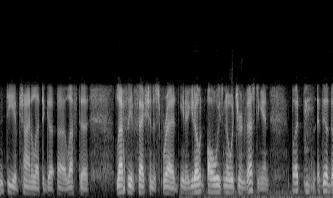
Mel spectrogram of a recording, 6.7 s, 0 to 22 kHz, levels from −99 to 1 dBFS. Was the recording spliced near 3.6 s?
yes; 1 cut; at 3.6 s

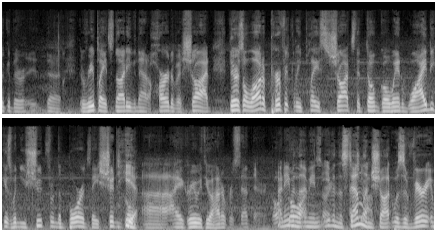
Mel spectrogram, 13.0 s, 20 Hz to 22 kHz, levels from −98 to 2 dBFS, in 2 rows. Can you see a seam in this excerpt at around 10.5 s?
no; 1 cut; at 8.5 s

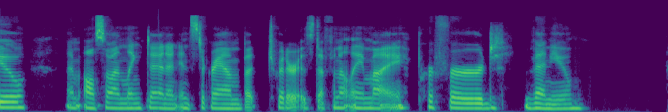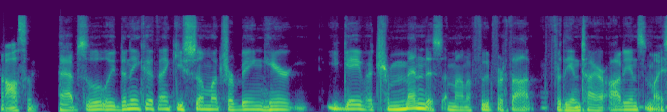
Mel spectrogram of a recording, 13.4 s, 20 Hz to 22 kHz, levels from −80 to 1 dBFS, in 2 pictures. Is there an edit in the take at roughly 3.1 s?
no; 1 cut; at 7.2 s

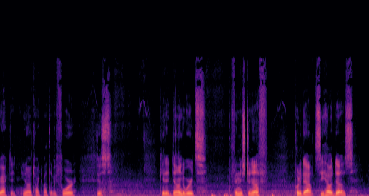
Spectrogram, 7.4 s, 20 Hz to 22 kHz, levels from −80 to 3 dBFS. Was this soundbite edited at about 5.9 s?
no; 1 cut; at 1.9 s

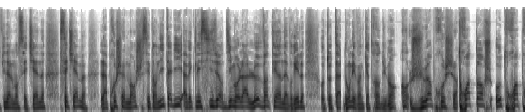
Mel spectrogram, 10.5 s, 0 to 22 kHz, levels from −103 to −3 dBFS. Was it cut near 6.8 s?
yes; 2 cuts; at 6.8 s, 9.1 s

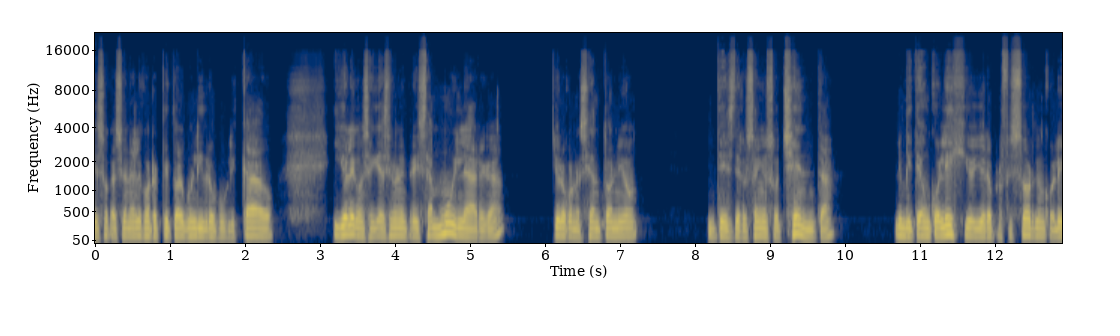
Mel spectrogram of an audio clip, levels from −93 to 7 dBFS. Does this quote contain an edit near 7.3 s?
no; 0 cuts

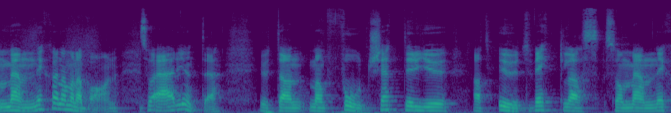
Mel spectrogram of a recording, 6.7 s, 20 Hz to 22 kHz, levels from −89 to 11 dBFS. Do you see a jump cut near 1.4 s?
yes; 1 cut; at 1.4 s

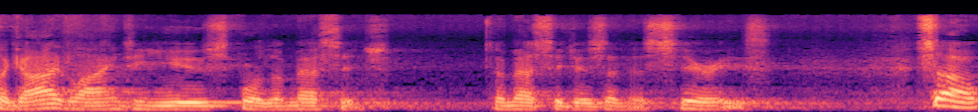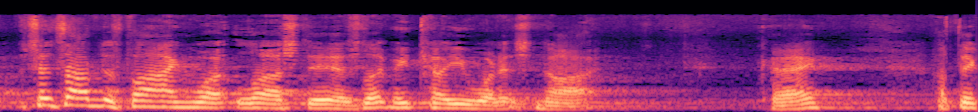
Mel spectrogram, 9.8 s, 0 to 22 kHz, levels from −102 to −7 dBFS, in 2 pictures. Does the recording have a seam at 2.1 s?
no; 0 cuts

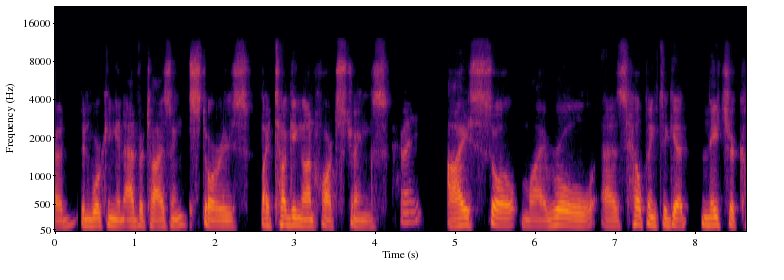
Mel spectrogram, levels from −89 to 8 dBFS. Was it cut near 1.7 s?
yes; 1 cut; at 1.7 s

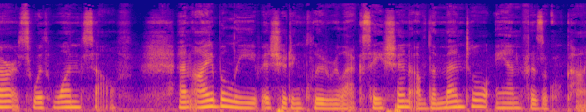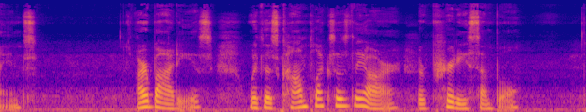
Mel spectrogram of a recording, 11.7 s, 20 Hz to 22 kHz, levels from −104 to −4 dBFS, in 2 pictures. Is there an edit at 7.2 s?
no; 1 cut; at 10.1 s

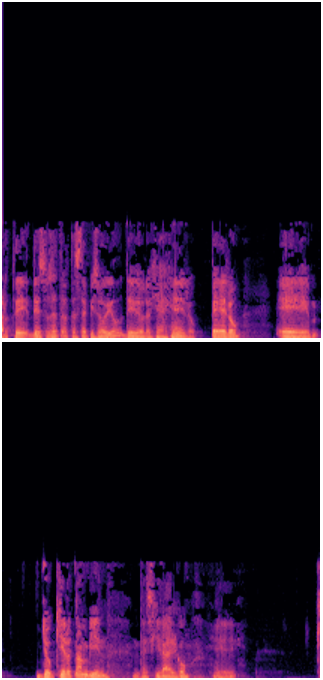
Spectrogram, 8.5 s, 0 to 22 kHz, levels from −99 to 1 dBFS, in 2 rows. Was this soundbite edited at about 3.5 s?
no; 0 cuts

